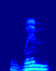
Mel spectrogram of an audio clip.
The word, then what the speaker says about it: women: that yep yep and the O in wit women women makes a short I sound it oh that's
